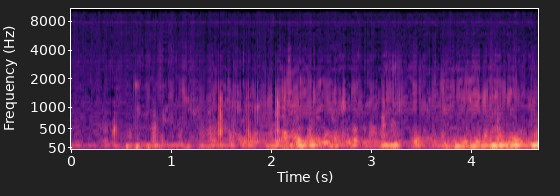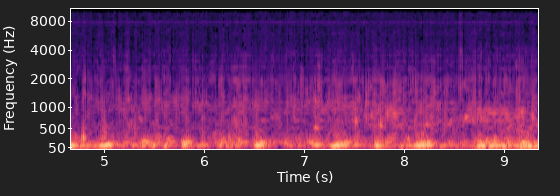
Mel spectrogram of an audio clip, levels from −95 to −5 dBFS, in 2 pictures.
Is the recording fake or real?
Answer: fake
